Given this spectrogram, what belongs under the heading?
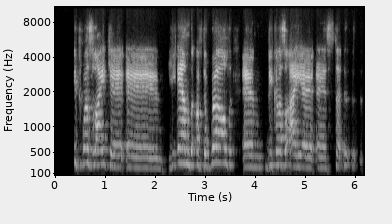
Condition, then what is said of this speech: Stuttering. I am a person who has stutter, I am very open about it and the people can hear me stutter.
